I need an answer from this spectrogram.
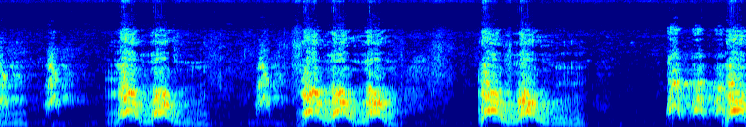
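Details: Female pit bull and Redbone Coonhound mix, aggressive toward the camera, giving loud harsh barks in bursts of two or three, with brief silent gaps between the bursts.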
